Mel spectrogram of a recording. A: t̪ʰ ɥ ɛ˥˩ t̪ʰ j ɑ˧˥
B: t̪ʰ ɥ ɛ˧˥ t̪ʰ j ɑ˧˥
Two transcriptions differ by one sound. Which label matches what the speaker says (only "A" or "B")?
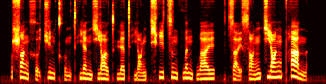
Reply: A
